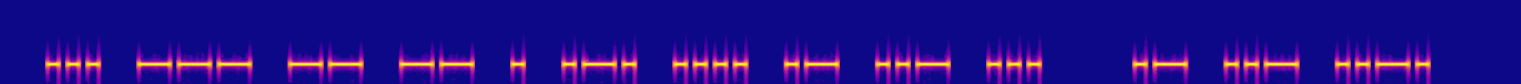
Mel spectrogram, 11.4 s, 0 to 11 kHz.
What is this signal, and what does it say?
Morse code, heard as a keyed tone, about 16 wpm, 680 Hz. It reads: SOMMERHAUS AUF
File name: Morsekurs / Witze / Witz 07. Februar 2023 70 F80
